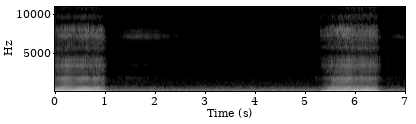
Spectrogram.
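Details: Snoring.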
